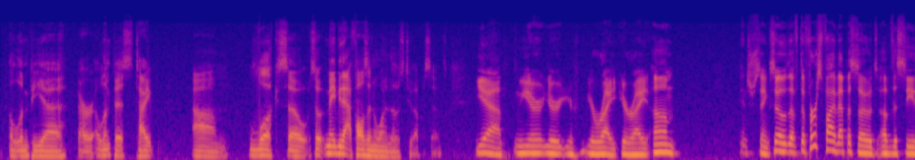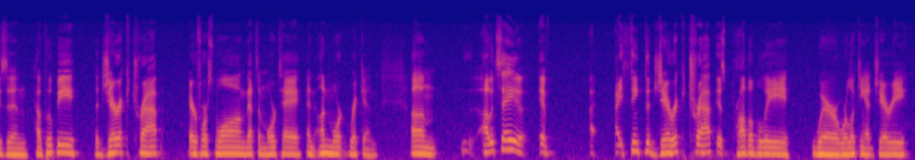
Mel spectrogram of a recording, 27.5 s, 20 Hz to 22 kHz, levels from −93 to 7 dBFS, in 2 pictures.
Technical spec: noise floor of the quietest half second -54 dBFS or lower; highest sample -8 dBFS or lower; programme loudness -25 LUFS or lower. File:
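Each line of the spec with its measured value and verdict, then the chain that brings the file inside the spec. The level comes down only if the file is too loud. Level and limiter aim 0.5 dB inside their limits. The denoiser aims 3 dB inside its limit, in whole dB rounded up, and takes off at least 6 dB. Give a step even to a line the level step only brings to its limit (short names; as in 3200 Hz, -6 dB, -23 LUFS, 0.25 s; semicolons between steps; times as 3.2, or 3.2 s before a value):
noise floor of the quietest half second -62 dBFS: OK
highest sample -10.0 dBFS: OK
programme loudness -28.0 LUFS: OK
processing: none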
